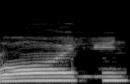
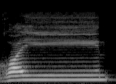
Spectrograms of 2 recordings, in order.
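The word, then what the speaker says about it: غين: unmute হয়ে করেছিলাম তো গো গাইন আবার গন গ ওরকম টান হবে না গাইন গাইন মাশাল্লাহ মাশাল্লাহ ওকে আমরা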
